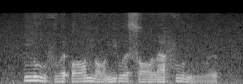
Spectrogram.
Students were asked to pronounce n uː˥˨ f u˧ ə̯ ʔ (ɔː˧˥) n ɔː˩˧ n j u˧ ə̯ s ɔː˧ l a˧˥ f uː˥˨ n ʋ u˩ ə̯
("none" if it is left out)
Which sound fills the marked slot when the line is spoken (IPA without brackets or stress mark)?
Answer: ɔː˧˥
